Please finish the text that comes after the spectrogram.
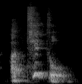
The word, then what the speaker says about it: tittle: Which is interesting because it rhymes with the word little. A tittle.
